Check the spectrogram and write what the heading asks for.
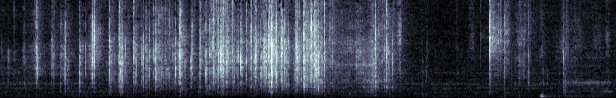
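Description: Plastic binder pages crinkling as trading cards are handled: a run of small crackles and clicks over the first four seconds, then only a few faint clicks.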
